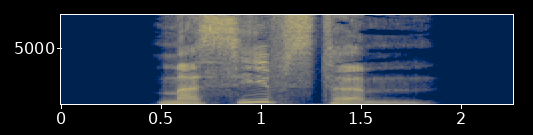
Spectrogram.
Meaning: strong dative masculine/neuter singular superlative degree of massiv
- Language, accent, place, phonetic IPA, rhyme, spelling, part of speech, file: German, Germany, Berlin, [maˈsiːfstəm], -iːfstəm, massivstem, adjective, De-massivstem.ogg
